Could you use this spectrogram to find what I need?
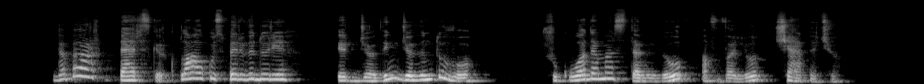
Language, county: Lithuanian, Vilnius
